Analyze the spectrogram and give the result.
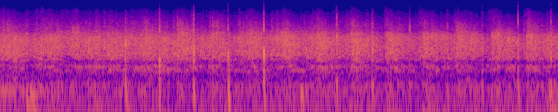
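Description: An audience applauds a family. The applause fills the whole stretch, many hands clapping in a dense, even patter with a few sharper individual claps standing out, holding at a constant moderate loudness without any talking.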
